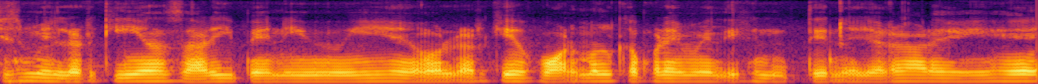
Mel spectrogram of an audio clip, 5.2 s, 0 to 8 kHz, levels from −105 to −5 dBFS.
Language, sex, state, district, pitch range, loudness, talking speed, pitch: Hindi, male, Bihar, West Champaran, 110-120 Hz, -18 LUFS, 195 wpm, 115 Hz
